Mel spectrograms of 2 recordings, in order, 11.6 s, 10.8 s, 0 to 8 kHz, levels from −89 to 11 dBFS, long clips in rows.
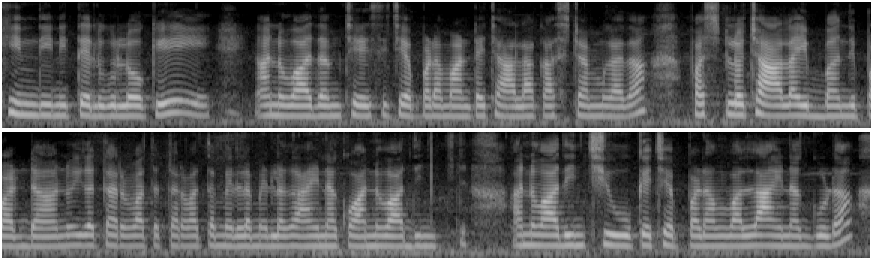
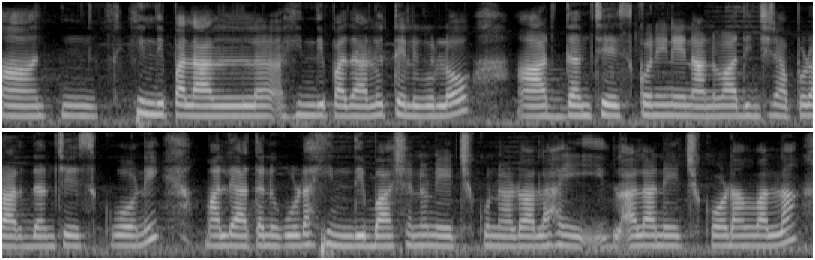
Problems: background sounds at intervals, background conversations at intervals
